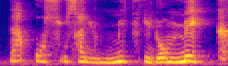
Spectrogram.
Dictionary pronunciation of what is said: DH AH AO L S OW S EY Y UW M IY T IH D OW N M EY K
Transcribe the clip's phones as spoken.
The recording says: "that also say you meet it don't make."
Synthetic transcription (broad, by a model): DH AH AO S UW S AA Y UW M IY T IH D OW N M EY K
